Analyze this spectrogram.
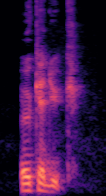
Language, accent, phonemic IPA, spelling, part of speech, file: French, France, /ø ka.dyk/, e caduc, noun, LL-Q150 (fra)-e caduc.wav
- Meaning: schwa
